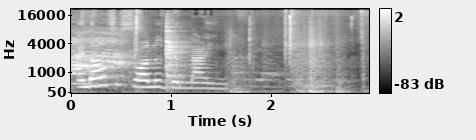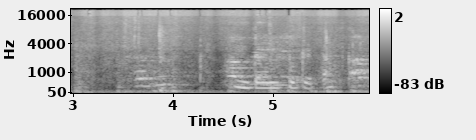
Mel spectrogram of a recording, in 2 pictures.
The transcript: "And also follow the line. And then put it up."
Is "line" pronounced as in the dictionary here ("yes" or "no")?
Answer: no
